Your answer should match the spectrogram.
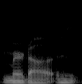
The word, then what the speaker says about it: Murdaugh: I think the the the documentary is on Netflix and it's called Murda- it's they say Murdaugh, that's how they pronounce their name, but it's m u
